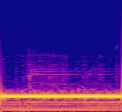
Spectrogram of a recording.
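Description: A steady, loud, unbroken telephone dial tone hums during a call placed through Google Voice.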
